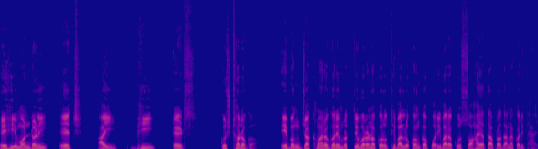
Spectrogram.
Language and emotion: Odia, neutral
